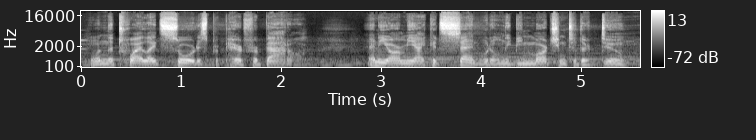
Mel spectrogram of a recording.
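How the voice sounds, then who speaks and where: A man voicing a composed, calculating villain in a video game, formal and deliberate. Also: mid-range voice, darkish tone, faint music behind, close to an everyday voice. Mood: grave.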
